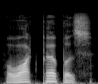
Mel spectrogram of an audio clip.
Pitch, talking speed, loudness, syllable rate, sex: 105 Hz, 180 wpm, -17 LUFS, 5.4 syllables/s, male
